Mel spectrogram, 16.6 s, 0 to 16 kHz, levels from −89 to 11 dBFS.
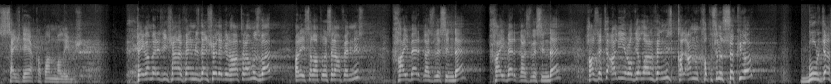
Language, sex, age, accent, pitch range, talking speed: Turkish, male, 60-79, native, 205-275 Hz, 90 wpm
